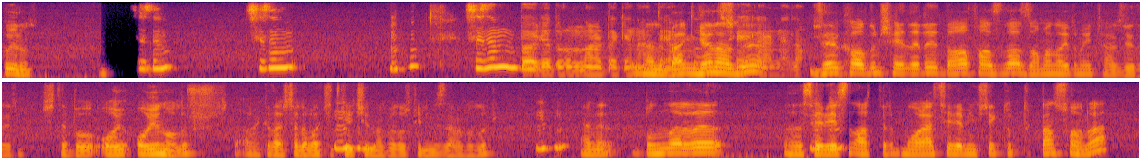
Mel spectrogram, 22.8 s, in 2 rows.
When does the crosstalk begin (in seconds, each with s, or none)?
6.3 s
